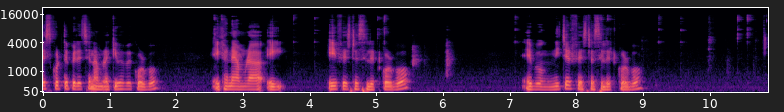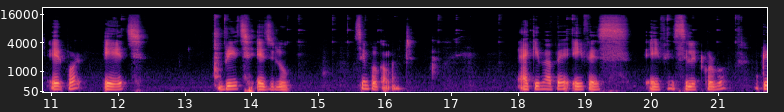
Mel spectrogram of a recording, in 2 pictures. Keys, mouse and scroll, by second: 0.5 middle click, 1.3 Tab, 2.6 click, 3.8-5.0 middle drag, 5.0 click, 5.9 KP_Decimal, 6.7 scroll down 1, 7.2-8.2 middle drag, 8.2 shift+click, 8.4 shift+click, 9.3-10.5 middle drag, 10.5 shift+click, 12.0-14.6 drag, 14.6 middle click, 15.0 scroll down 1, 15.3 shift+middle click, 16.2 scroll down 2, 16.9 shift+middle click, 17.5-17.8 scroll up 1, 17.8-18.8 middle drag, 18.8 click, 19.1-20.2 middle drag, 20.2 shift+click, 20.7 middle click.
